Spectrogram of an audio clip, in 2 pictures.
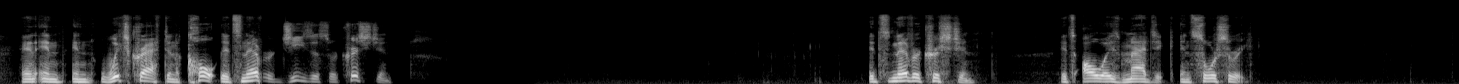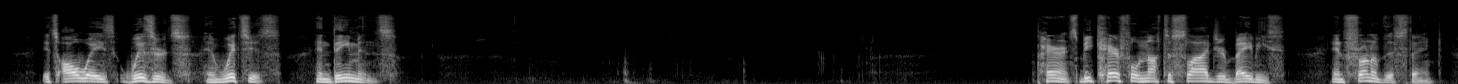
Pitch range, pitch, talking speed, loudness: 105-145 Hz, 130 Hz, 80 wpm, -16 LUFS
